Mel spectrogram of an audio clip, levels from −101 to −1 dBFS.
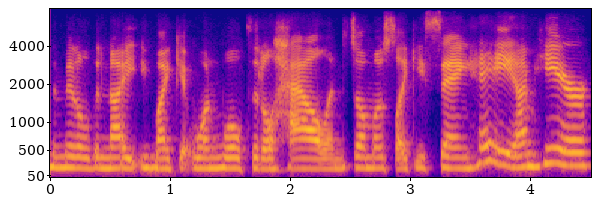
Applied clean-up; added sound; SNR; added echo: none; none; none; none.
